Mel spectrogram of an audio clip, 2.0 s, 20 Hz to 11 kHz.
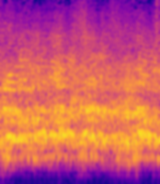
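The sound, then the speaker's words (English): A football crowd at The Den roars after a Millwall goal against Bolton, a loud, sustained wall of voices and chanting that holds steady for the whole stretch. “1-0 Millwall. Bolton are going to have to come out of their shell now, listeners. That's got the den livened up as well. It's brought the crowd into play.”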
